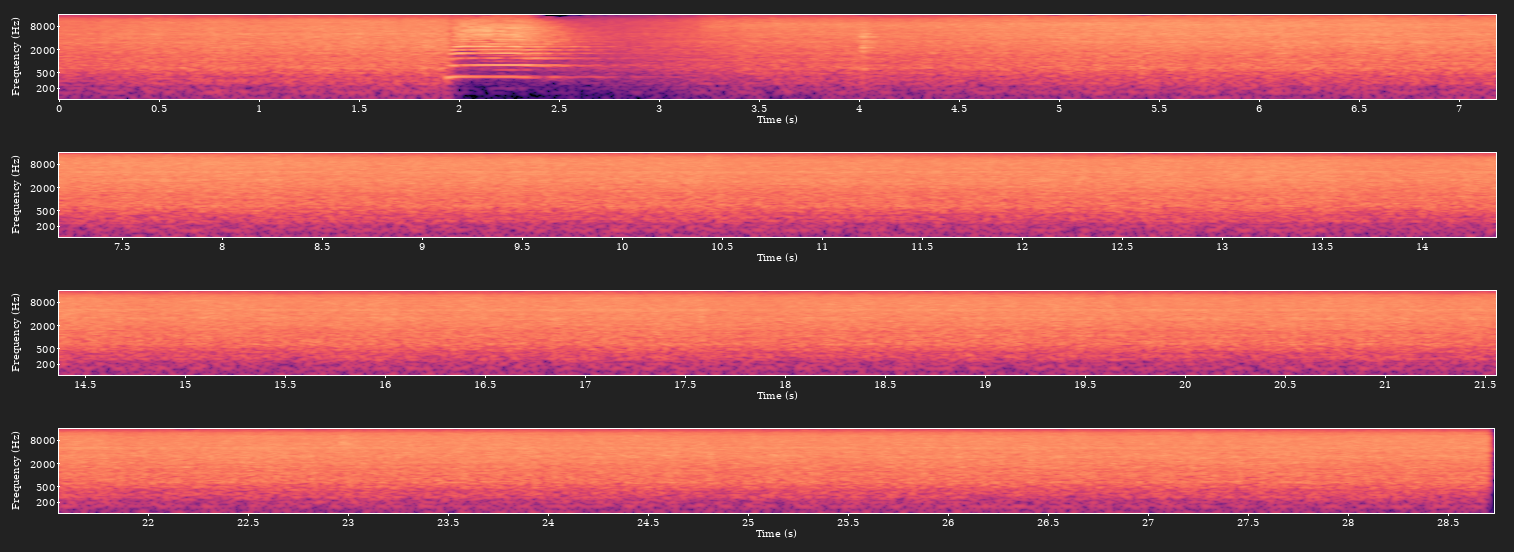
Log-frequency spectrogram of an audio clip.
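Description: A train horn gives one short single-tone toot about two seconds in. Around it, a steady, loud mechanical noise runs on without change, as a diesel railcar idles at the platform.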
